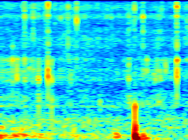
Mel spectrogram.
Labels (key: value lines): label: ambient
recorder: HydroMoth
